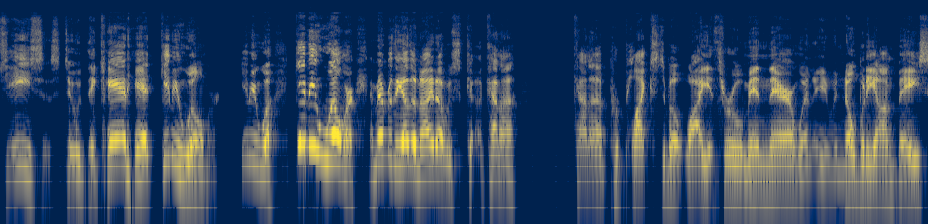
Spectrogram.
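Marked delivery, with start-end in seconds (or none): 0.0-3.6 mock yelling, higher. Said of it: "Every time I kept yelling".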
